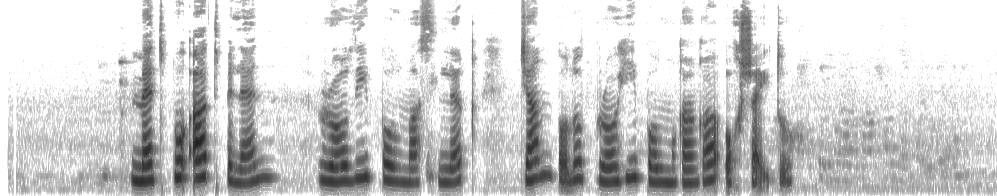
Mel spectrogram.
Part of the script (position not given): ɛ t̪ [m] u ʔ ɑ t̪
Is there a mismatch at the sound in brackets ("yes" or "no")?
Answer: yes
